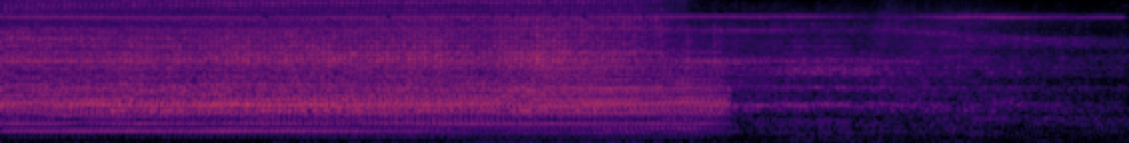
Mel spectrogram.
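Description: Wood lathe running while a skew chisel takes a planing cut along a spinning wooden spindle: a steady hiss of the cut over the lathe's motor hum. About four and a half seconds in, the hum stops and the sound fades away as the lathe winds down.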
